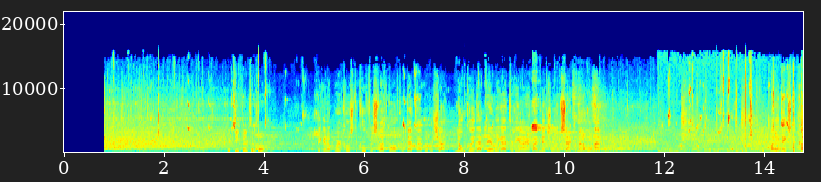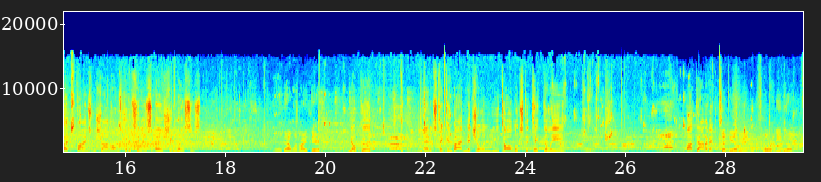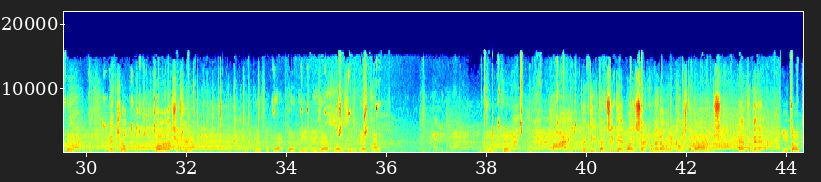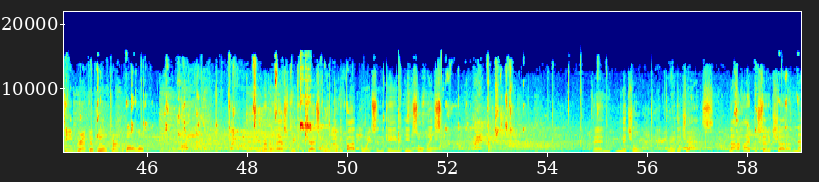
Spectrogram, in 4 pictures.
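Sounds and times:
sneakers squeaking: 0:02.1 - 0:05.2, 0:09.3 - 0:10.0, 0:11.8 - 0:16.9, 0:19.8 - 0:27.4, 0:29.3 - 0:31.9, 0:32.9 - 0:37.3, 0:37.9 - 0:40.8, 0:45.0 - 0:49.9, 0:51.8 - 0:53.8, 0:58.1 - 0:59.0.

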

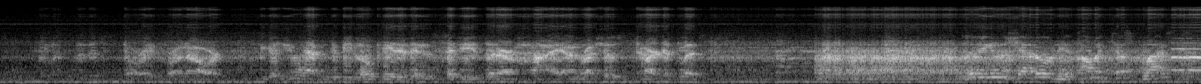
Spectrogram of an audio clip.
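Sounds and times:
steady low hum: 0:00.0 - 0:12.0
man speaking on old soundtrack: 0:09.6 - 0:11.8.

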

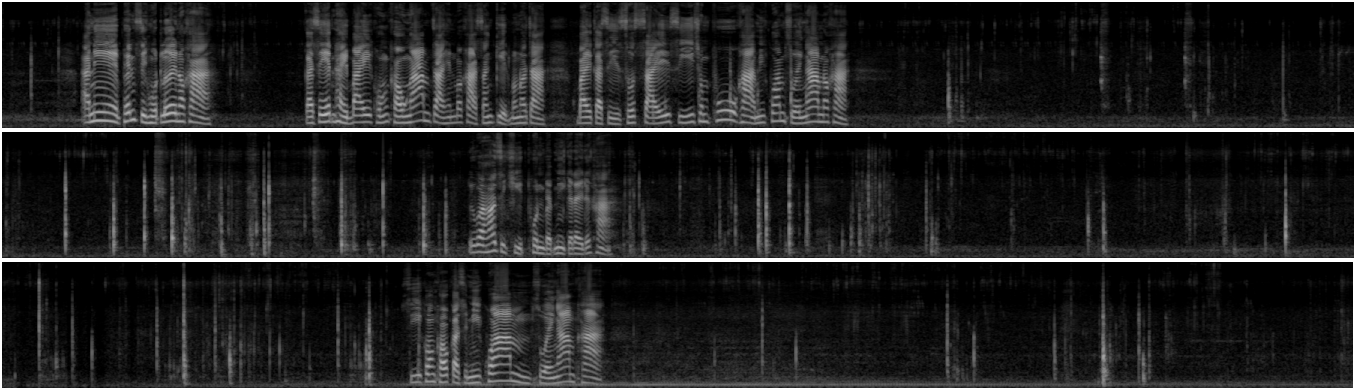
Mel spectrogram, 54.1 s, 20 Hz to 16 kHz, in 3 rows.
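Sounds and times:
liquid pouring onto leaves and soil: 0:00.0 - 0:04.5, 0:07.2 - 0:54.0.

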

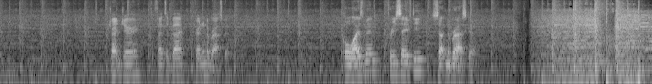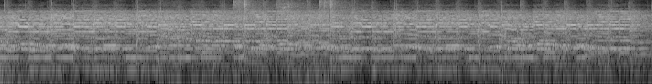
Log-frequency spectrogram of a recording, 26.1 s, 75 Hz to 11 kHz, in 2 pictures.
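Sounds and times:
strummed electric guitar music: 0:00.0 - 0:26.0.

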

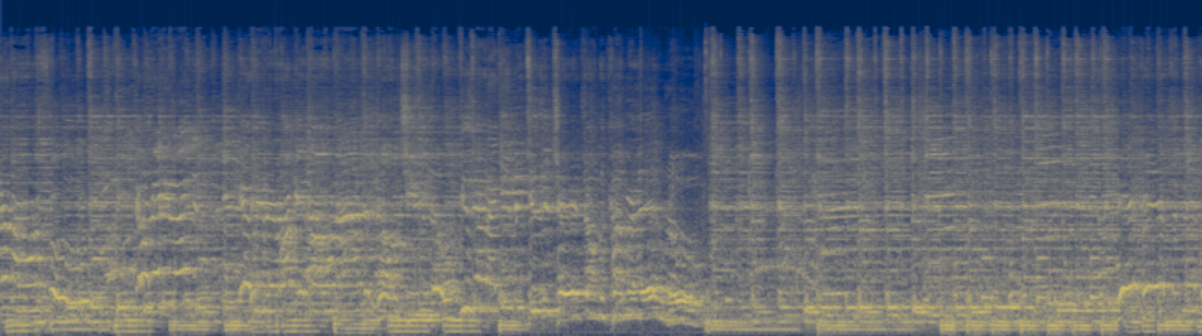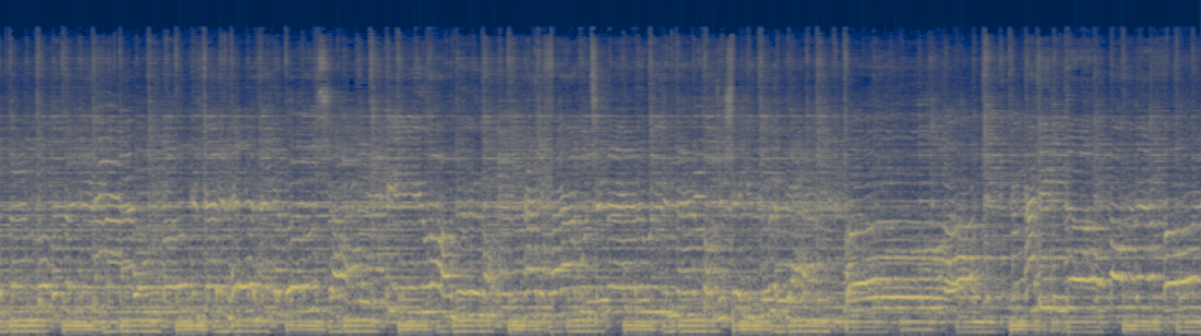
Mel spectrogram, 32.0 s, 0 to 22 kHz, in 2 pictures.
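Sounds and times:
bass guitar: 0:00.0 - 0:07.9, 0:09.2 - 0:32.0
bluegrass band playing: 0:00.0 - 0:32.0.

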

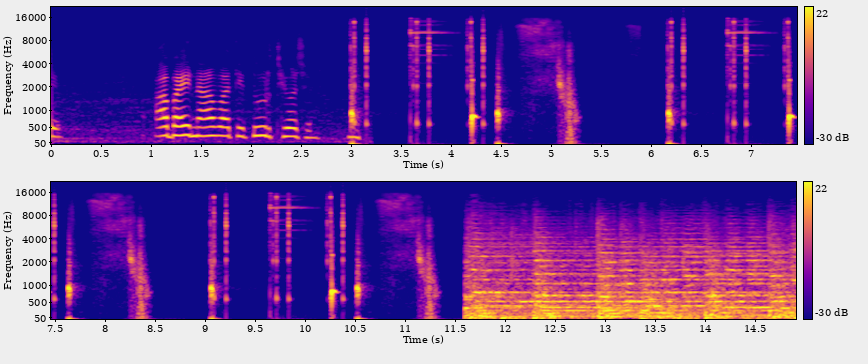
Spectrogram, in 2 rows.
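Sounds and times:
sharp clicks: 0:03.0 - 0:04.7, 0:06.2 - 0:08.1, 0:09.0 - 0:11.0.

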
